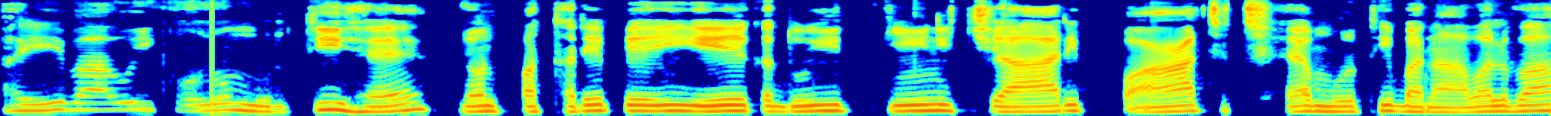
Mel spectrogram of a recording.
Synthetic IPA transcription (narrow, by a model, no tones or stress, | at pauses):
əebaːuikoːnomʊɾt̪iɦɛd͡ʒoːnpət̪ʰːɾepeieːkd̪uːit̪iːnt͡ʃaːɾipã̰ːt͡ʃt͡ʃʰɛːmʊɾt̪ibənaːwəlbaː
